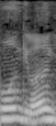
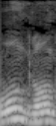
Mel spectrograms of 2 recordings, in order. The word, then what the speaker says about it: Wang Lang: O mestre Wang Lang, ou Wang Long também, tem algumas diferenças na pronúncia até do nome dele, né?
